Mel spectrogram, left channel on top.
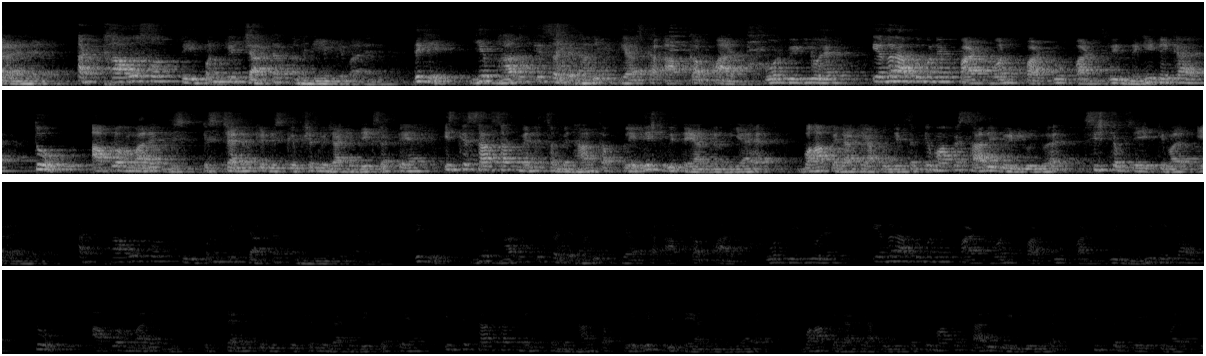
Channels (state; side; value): quieter; right; 28.6 dB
